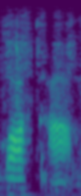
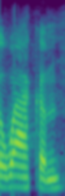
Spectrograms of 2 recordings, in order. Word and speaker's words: Wacom: to look at the computer screen, not the Wacom. Well, it's a Wacom. Yeah, they pronounce it Wacom, but the Cintiq is supposed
